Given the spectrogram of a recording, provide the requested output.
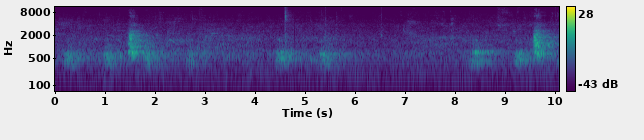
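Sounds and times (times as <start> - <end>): dog barking: 0.2 - 2.1, 8.4 - 10.0.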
